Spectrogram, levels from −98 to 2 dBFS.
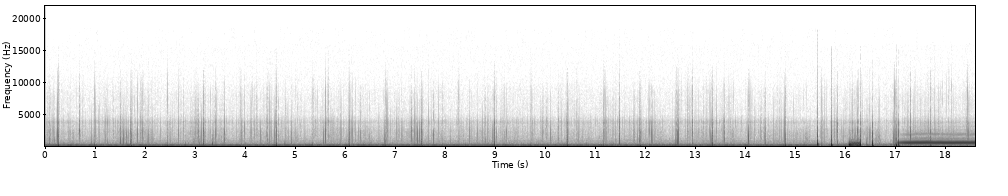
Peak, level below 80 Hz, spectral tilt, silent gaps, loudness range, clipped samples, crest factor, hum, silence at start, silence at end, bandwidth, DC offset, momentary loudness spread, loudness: -6 dBFS; -50 dBFS; -9 dB/octave; none; 12 LU; under 0.1%; 26 dB; none; 0 s; 0 s; 8.4 kHz; under 0.1%; 15 LU; -34 LUFS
